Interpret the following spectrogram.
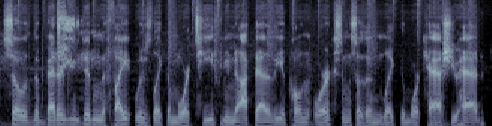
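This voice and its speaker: A man's voice: on the low side, steady tone, moderate pace, a little mellow, faint music behind. A man chatting as a podcast guest, eager and full of restarts and filler words. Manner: enthusiastic, many "like" fillers and restarts. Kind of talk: casual chat.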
